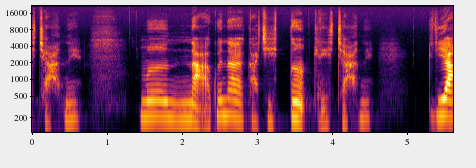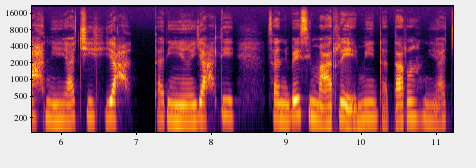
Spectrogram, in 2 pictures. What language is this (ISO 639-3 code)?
trq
